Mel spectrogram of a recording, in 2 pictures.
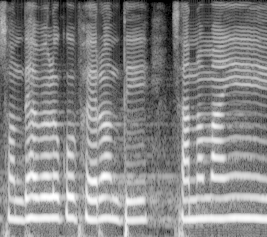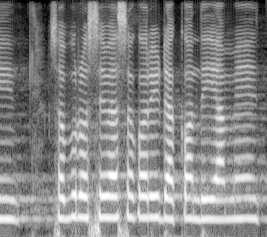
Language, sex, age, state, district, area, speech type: Odia, female, 18-30, Odisha, Dhenkanal, rural, spontaneous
